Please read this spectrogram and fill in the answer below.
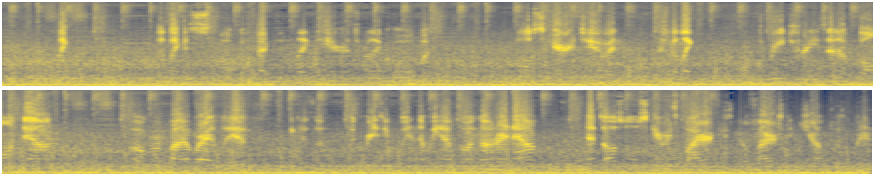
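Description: A voice singing with music inside a moving car's cabin, over a steady low road rumble from the car.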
